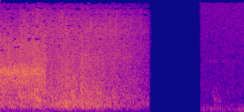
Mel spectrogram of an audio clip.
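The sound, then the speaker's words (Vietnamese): A loud thunderstorm with wind sweeping through a garden: heavy rain roars steadily while a deep rumble of thunder rolls through, then cuts to silence before the rain briefly returns more softly. “Một hôm, Dòng bão đi qua khu vườn Giật gãy các nhánh cây Làm bật gốc cả những cây cao to Cả khu vườn bị vùi dập tả tơi trong gió bão”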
